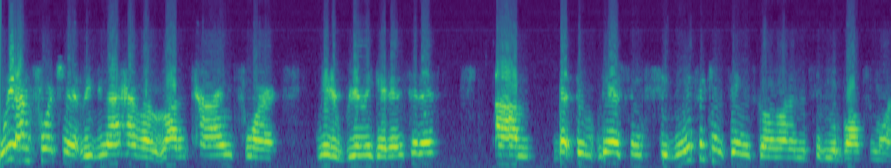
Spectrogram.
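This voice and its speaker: Talking at a fairly quick pace, a woman has an ordinary speaking voice at medium pitch with ordinary pitch variation. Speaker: political candidate. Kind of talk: political interview.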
